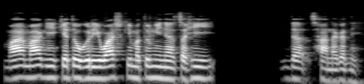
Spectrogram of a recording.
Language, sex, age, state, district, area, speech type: Manipuri, male, 18-30, Manipur, Tengnoupal, rural, spontaneous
